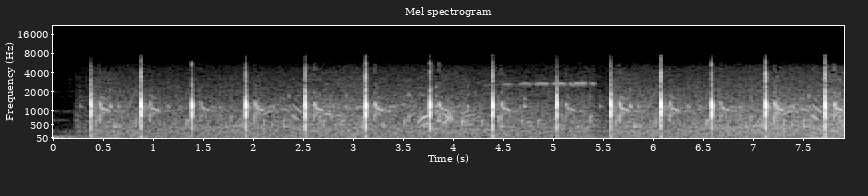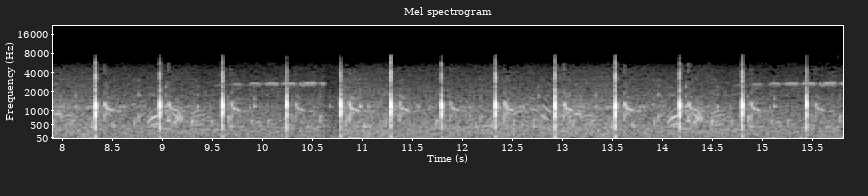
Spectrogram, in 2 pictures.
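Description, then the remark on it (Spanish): Sharp handclaps at a stone pyramid repeat at a steady, quick rhythm, about two dozen in all, each followed by a descending chirp-like echo that sounds like a bird calling back. No one speaks. “vamos a escuchar esa palmada e inmediatamente después de la palmada el eco que se escucha parece un pájaro, un pájaro que empieza a cantar.”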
